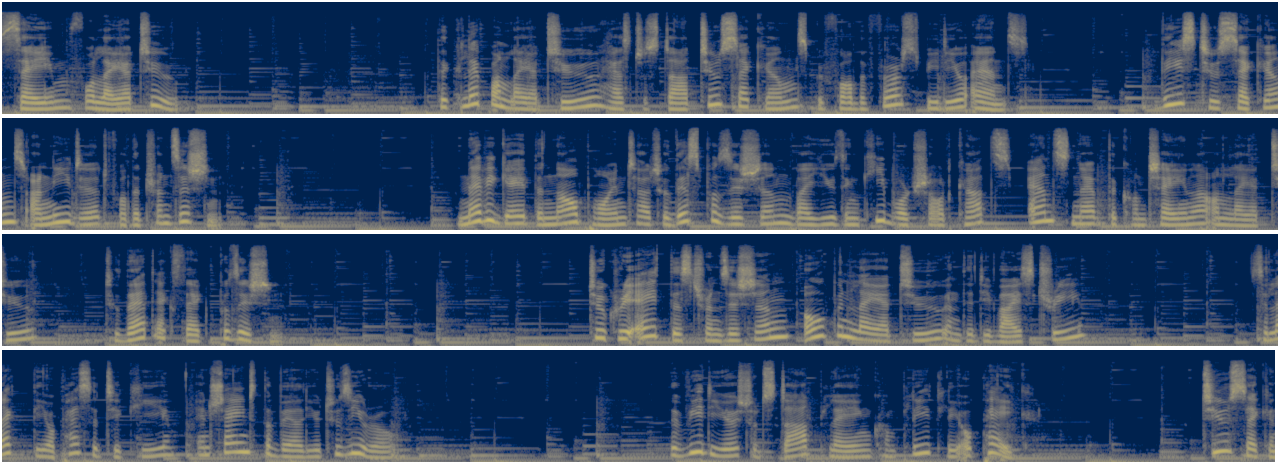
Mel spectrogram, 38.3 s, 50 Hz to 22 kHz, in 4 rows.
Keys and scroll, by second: 12.1 ctrl+Right, 17.5 -.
